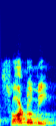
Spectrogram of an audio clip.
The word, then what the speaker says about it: Sodom: منسوب کیا گیا ہے، سوڈومی، سودوم۔ سودوم وہ شہر تھا، صدوم جس کو ہم کہتے ہیں، سوڈوم، SODOM، یہ بائبل میں اس کا تلفظ ہے، تو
